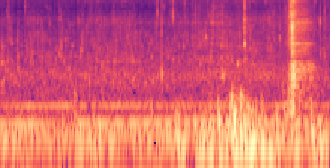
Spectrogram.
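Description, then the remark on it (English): Steady flowing water beside a rock rushes and burbles, a continuous low wash that swells slightly toward the end, with a brief splashy burst near the close. “I'm speaking on a rock that I didn't plan to be on, speaking next to water I didn't plan to see today, and that's just the way the wind blew.”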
